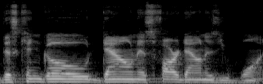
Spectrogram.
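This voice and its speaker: Vocal fry from a man at a fairly slow pace. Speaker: networking educator. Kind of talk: tutorial.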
